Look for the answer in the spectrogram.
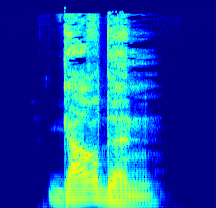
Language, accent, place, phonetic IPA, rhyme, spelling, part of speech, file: German, Germany, Berlin, [ˈɡaʁdn̩], -aʁdn̩, Garden, noun, De-Garden.ogg
- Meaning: plural of Garde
